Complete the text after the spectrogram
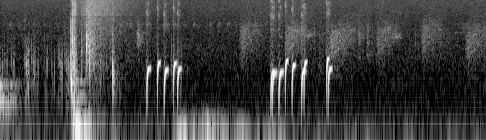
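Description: A short bright jingle plays as a fish is caught.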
